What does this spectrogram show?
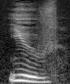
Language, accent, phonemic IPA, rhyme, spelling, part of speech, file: English, US, /juv/, -uːv, you've, contraction, En-us-you've.ogg
- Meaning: Contraction of you + have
